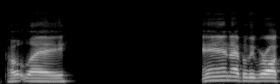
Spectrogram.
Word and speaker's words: Chipotle: wants to know how to pronounce Chipotle it's pronounced Chipotle and I believe we're all caught up except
